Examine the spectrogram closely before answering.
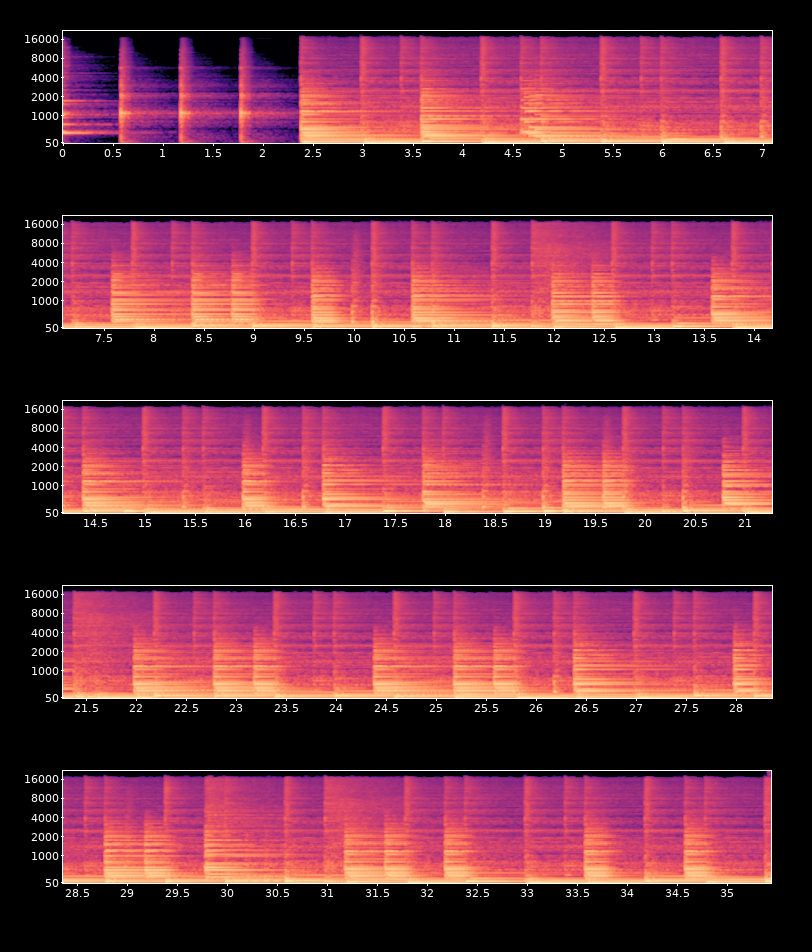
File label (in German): c dur akkordverbindungen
